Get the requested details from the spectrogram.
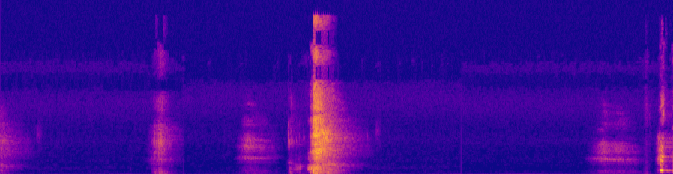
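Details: Person at home with hay fever since waking, dry itchy pollen-triggered sneezing, often covered by hand: a quiet intake, one loud sharp sneeze, then a second starting; repeated hay fever sneezing.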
